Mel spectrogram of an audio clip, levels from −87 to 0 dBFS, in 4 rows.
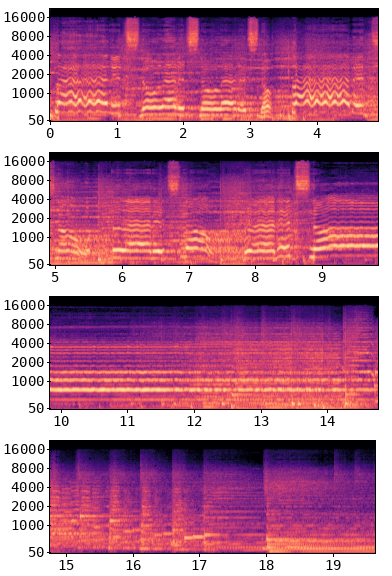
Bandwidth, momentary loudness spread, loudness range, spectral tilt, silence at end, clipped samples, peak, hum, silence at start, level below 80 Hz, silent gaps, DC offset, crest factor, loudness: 16.5 kHz; 10 LU; 9 LU; -3.5 dB/octave; 0 s; under 0.1%; 0 dBFS; none; 0 s; -34 dBFS; none; 0.2%; 12 dB; -11 LUFS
